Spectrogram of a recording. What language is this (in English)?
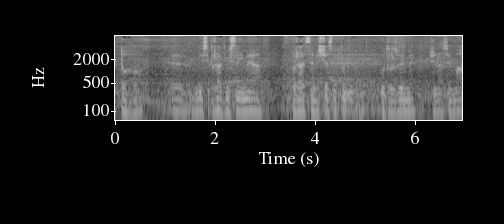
Czech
